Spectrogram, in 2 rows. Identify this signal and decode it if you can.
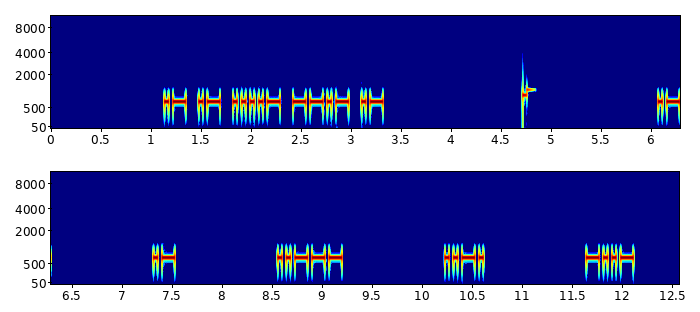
Morse code, heard as a keyed tone, about 27 wpm, spaced as for 12 wpm, 700 Hz. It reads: AA4QA AA2FX
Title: USA Call Signs - 5 Characters - 8x Character Spacing - 28wpm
